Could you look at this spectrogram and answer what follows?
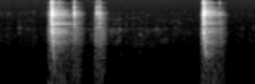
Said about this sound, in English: Like turning on and off a light switch.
